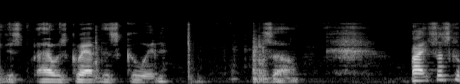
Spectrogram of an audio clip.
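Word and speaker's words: GUID: graphical user ID guy I call it gooood I've heard people pronounce in different ways anyways that's the way I say it so and then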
